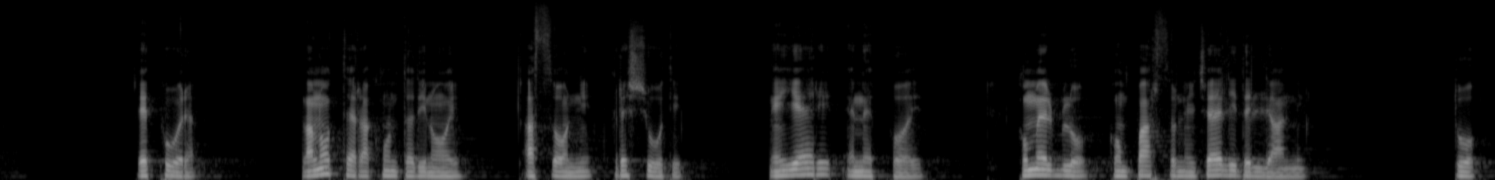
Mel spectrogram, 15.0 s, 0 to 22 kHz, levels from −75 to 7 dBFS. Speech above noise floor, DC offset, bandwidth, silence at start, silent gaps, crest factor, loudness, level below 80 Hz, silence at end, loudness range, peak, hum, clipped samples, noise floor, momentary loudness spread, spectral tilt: 59 dB; under 0.1%; 19 kHz; 1.4 s; 14.34-14.53 s; 22 dB; -31 LUFS; -56 dBFS; 0.15 s; 3 LU; -10 dBFS; none; under 0.1%; -89 dBFS; 10 LU; -6.5 dB/octave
